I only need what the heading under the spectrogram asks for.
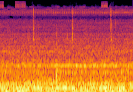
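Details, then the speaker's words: Smaller Hcalary diesel heater running: only steady rush of fan air, no fuel-pump clicking heard, unlike the noisier other unit; this quiet pump is normal. "But this pump is quiet. I mean, if you listen real close, I can't hear it because the wind is going through, the air is blowing through here."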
